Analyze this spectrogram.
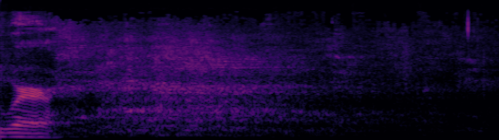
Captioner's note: laughter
